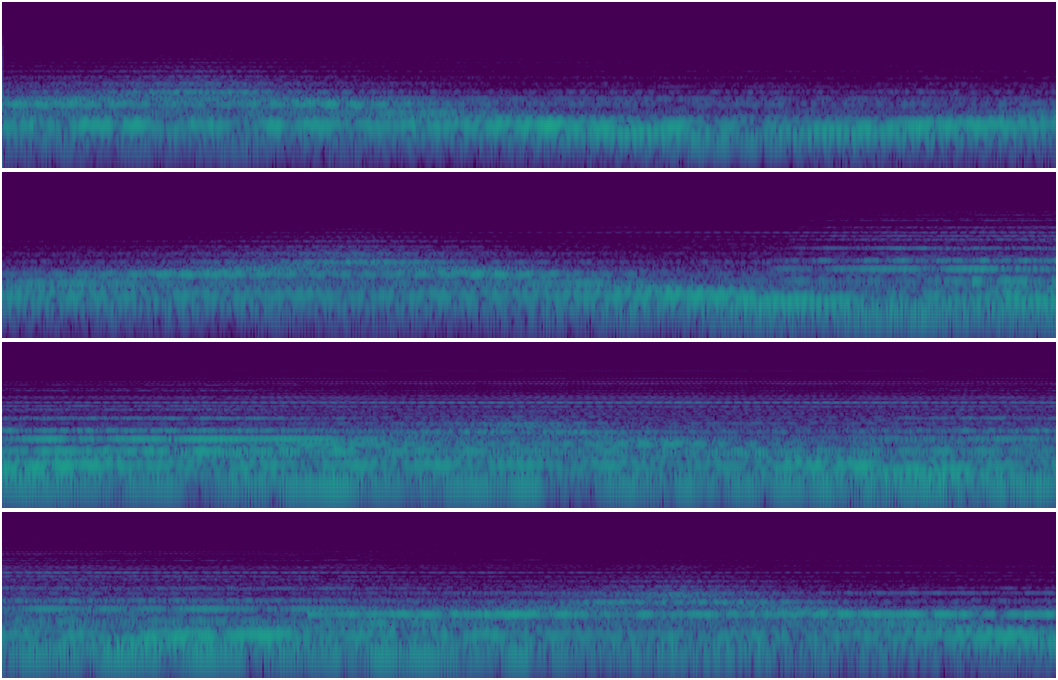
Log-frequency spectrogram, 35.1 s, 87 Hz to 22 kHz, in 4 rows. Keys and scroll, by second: 1.6 ctrl+v, 2.0 ctrl+c, 4.1 Escape, 6.6 g, 7.9 5, 8.0 Return, 11.1 z, 18.9 g, 21.0 z, 32.8 z.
